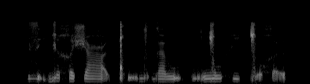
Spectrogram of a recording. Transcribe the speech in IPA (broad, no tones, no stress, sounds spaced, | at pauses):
z ḭ ɡ i χ ə ʃ ɘ ʕ ə̰ ǃʰ ṵ d o̰ ɡ a β ṵ p ṵ ŋ͡ǀ u x i ǀ ṵ χ ə̰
